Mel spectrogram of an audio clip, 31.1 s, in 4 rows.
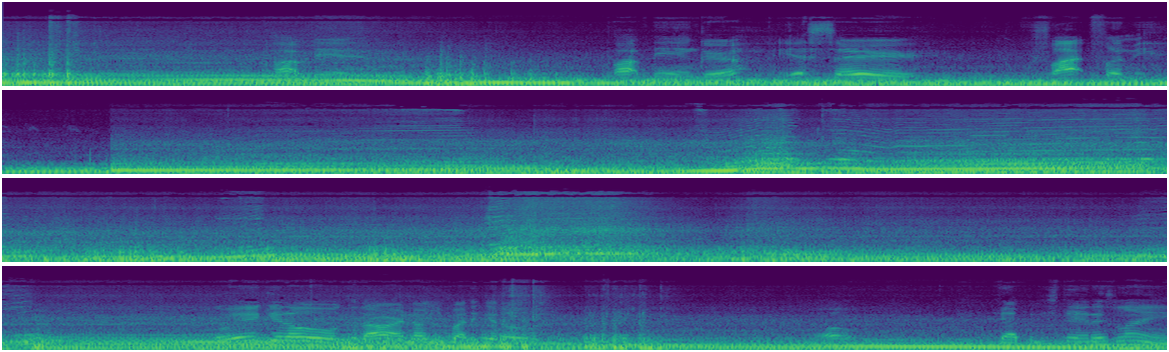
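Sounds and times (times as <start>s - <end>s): supercharger whine: 0.0s - 31.0s
car engine revving hard: 8.5s - 27.8s.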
